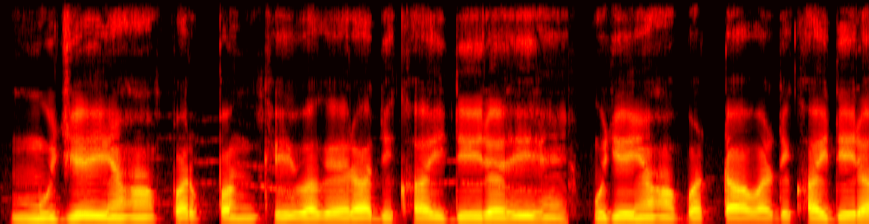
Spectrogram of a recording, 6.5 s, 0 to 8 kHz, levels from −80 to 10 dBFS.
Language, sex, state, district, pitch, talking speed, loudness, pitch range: Hindi, male, Chhattisgarh, Bilaspur, 115 Hz, 145 wpm, -18 LUFS, 115-120 Hz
